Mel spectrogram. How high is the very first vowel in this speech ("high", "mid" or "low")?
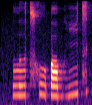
high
